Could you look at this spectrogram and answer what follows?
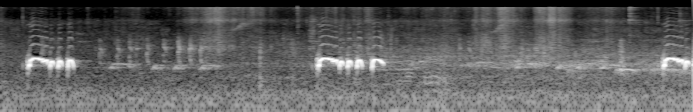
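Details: Perkutut, or zebra dove, singing strongly as lure and master audio; clear phrases of five fast, bubbling coos repeated about every three seconds, over quiet softer cooing in the background.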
